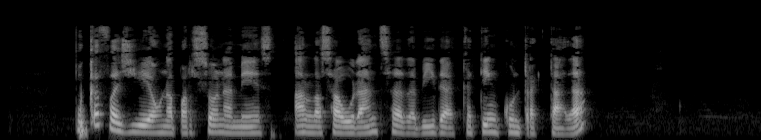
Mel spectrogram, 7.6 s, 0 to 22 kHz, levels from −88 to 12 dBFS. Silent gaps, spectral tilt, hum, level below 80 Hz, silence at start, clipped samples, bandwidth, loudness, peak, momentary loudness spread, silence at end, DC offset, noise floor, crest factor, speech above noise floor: none; -4.5 dB/octave; none; -68 dBFS; 0.75 s; under 0.1%; 11.5 kHz; -28 LUFS; -8 dBFS; 8 LU; 1.75 s; under 0.1%; -77 dBFS; 22 dB; 49 dB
